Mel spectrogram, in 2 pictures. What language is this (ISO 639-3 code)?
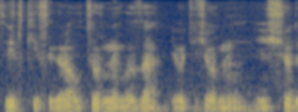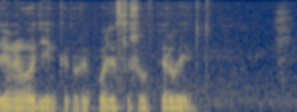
rus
